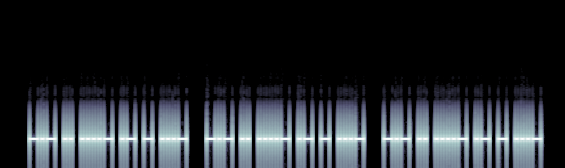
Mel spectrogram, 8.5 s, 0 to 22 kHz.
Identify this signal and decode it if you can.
Morse code, heard as a keyed tone, about 28 wpm, 700 Hz. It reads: KI4ATV KI4ATV KI4ATV
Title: USA Call Signs Repeated 3x 28wpm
